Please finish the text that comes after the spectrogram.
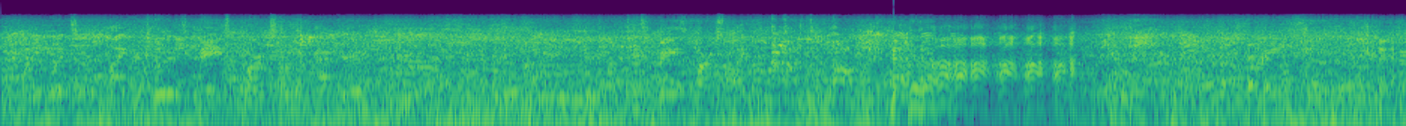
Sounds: speech, music

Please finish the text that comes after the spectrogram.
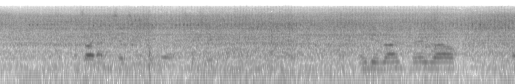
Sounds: vehicle, idling, speech, car

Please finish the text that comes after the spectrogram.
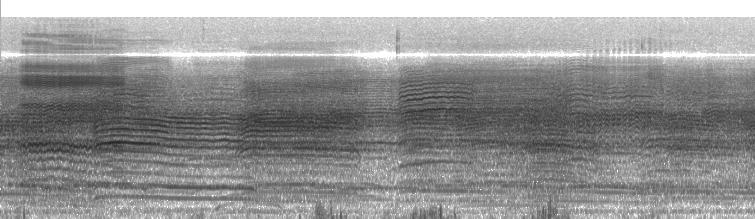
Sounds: sheep, bleat

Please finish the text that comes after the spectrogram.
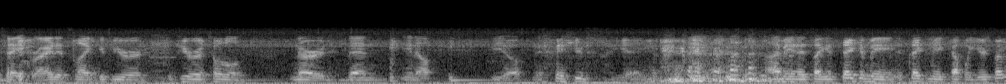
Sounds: speech

